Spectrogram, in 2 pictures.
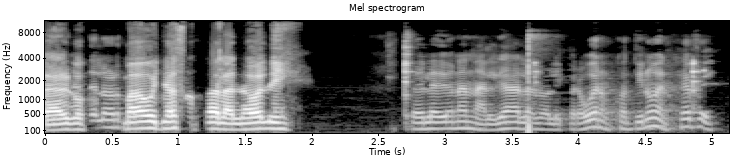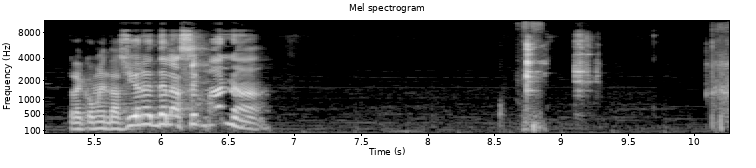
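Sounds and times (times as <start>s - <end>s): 
speech: 0.0s - 2.0s, 2.7s - 6.9s
metal cutlery clinking against a plate or dish: 8.6s - 9.3s.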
